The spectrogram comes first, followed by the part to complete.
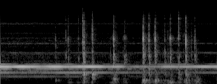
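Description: Keyboard-typing sound effect, a quick run of clicks starting nearly a second in, over background music with steady held notes.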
